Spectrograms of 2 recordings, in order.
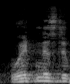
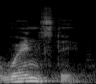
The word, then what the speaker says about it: Wednesday: Okay, so I will go there on Monday, on Wednesday, Wednesday বলবো না, Wednesday, হ্যাঁ, এরকম একটা উচ্চারণ আসবে, Wednesday, right?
